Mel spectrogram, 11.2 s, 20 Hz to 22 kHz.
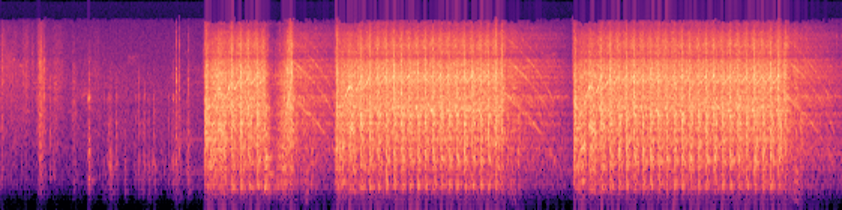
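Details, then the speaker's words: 2001 Chevy S10 4.3 V6 no-start: three long cranking bursts with a steady chugging rhythm, soft popping and backfire, but it never catches. Timing, spark and fuel were verified and the problem persists at this point; a shorting distributor cap is given as the cause. "up okay we still have issues all right well that's a good thing now right now what we've done we've gone ahead and uh verifi that it's getting timing"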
